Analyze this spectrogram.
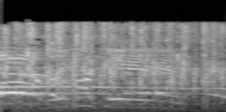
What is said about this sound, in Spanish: el aplauso de todos los integrantes del equipo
